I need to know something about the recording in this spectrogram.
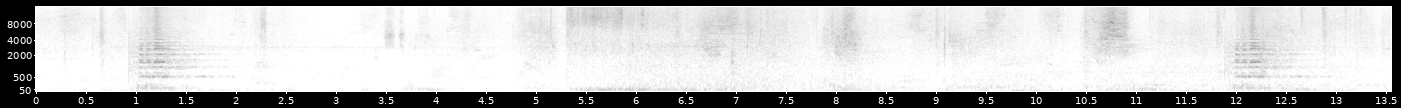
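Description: A short warning chime rings out.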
